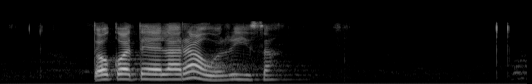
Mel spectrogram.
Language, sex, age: Tsonga, female, 18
